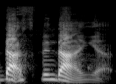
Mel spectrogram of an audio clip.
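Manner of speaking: slow, loud Russian-accented farewell; put-on Russian accent. Shown as a demonstration. Showing how to troll agents with Russian, put-on Russian accent. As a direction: throw on a heavy Russian accent. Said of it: "Just with throwing that accent".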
